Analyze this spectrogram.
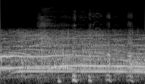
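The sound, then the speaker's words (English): A loud crowd cheers and claps over a dense wash of noise, with whoops and rhythmic bursts pulsing through the short burst of celebration. “And I want to say, I want to give you a hand right now and tell you that that was a good example of being persistent, you know, squeaky wheel, the whole thing, to get something like that.”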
